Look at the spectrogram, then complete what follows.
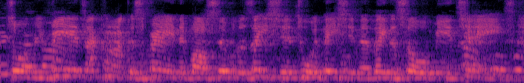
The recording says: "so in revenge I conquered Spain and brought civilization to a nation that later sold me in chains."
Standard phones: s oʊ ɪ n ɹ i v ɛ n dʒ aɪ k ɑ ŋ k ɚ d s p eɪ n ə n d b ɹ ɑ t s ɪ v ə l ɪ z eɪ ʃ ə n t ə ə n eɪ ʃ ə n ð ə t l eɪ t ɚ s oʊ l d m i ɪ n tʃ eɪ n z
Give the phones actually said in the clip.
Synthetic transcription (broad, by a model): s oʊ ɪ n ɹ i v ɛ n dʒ aɪ k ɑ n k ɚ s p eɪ ə n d b ɑ t s ɪ v ə l ɪ z eɪ ʃ ə n t ə ə n eɪ ʃ ə n ð ə t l eɪ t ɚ s oʊ l d m i ɪ n tʃ eɪ n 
